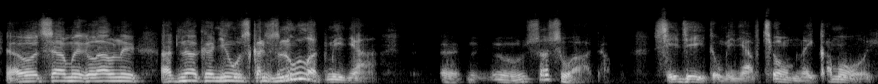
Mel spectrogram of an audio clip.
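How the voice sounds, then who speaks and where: A man playing a pompous, self-important village headman in a 1940s radio play, blustering and stammering in a husky voice. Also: mid-range voice, a little slow. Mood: boastful. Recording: old 1940s radio recording.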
